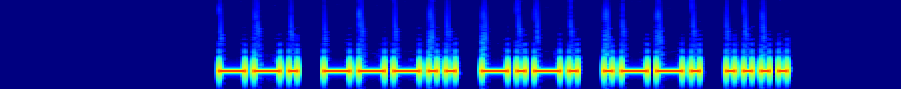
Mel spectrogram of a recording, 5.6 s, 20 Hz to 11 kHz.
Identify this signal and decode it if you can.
Morse code, heard as a keyed tone, about 21 wpm, 700 Hz. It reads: G8CPH
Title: DXCC-100 Call Signs - 5 Characters - 22wpm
